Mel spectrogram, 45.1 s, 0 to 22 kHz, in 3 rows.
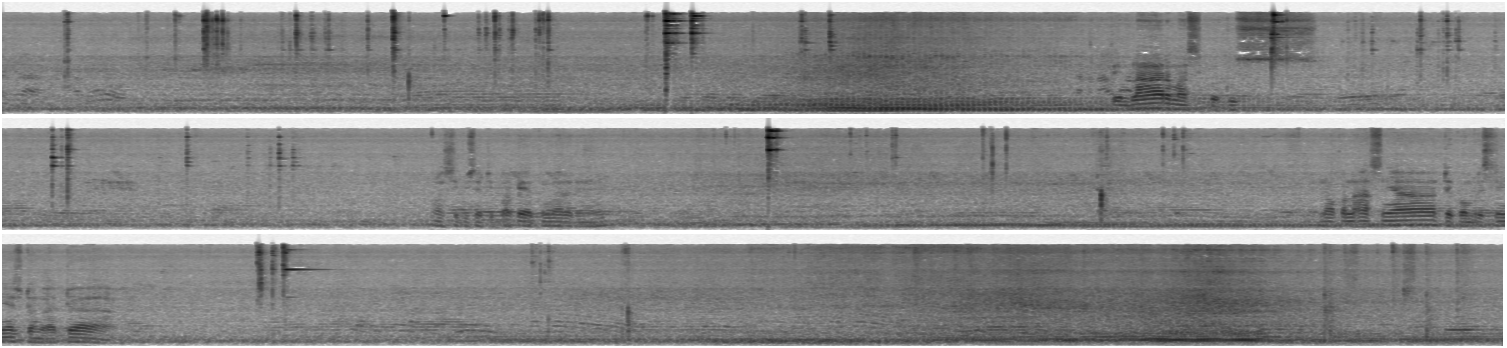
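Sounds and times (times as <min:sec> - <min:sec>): light metal clinks and knocks: 0:01.4 - 0:05.8, 0:06.4 - 0:07.2, 0:07.9 - 0:08.6, 0:12.6 - 0:16.1, 0:16.7 - 0:18.2, 0:22.1 - 0:24.2, 0:32.6 - 0:33.4.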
